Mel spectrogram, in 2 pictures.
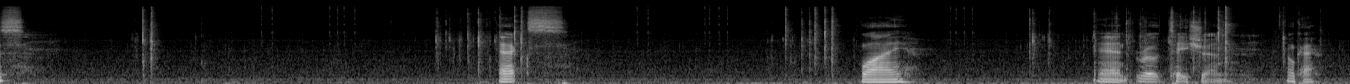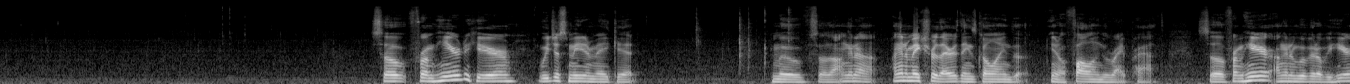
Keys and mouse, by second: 2.7-5.5 drag, 6.5-11.6 drag, 15.8-20.3 drag, 21.0 Tab.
